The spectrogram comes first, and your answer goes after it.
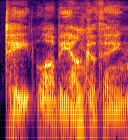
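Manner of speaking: low, slow announcer delivery; low announcer take. Acted. Host restarting the phrase as a promo, low and slow. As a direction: drop it down and draw it out. Same words dropped into low voice.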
